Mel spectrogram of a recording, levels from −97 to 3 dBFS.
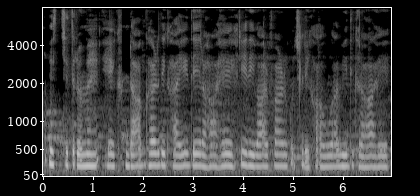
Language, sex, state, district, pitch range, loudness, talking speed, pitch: Hindi, female, Chhattisgarh, Bastar, 195-215 Hz, -31 LUFS, 180 wpm, 205 Hz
